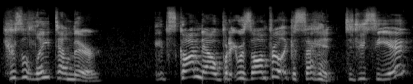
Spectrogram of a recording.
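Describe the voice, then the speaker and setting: A woman's voice: mid-range voice, unhurried, bright, forceful tone, poor audio. A woman voicing a young female test subject, nervous and easily grossed out, talking in a raised, exclaiming voice during a creepy story reading. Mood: alarmed. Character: young woman test subject descending endless stairs, scared and disgusted.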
